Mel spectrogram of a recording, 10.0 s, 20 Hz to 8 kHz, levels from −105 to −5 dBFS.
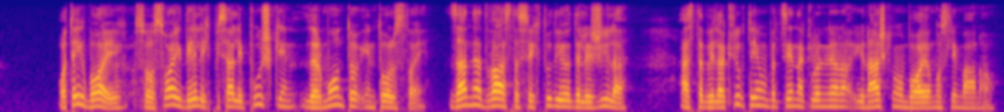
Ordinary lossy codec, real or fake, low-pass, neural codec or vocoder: none; real; 7.2 kHz; none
